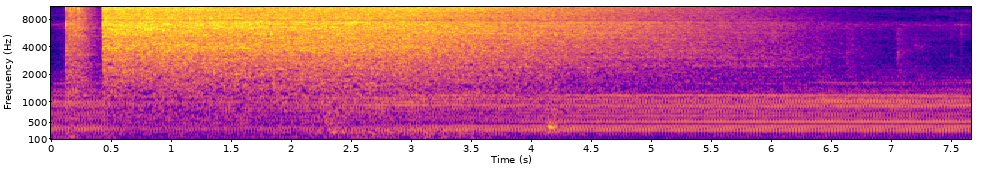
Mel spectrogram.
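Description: A strong, steady hiss of air dumping that slowly fades as the front settles: the air ride valve is venting normally.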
